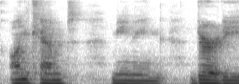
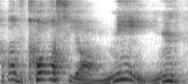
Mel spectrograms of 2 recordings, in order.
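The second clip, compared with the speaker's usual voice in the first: higher, slow interrupting bird; cutting in bird; 7 semitones higher, slower than usual. A narrator's reading. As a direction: snap in before he finishes. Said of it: "interrupted the bird".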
